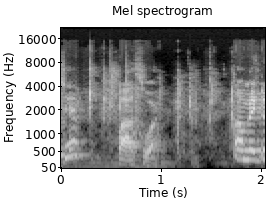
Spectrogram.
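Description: Typing on a computer keyboard: a quick run of keystroke clicks as a short word is typed, broken about half a second in by a brief spoken sound.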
